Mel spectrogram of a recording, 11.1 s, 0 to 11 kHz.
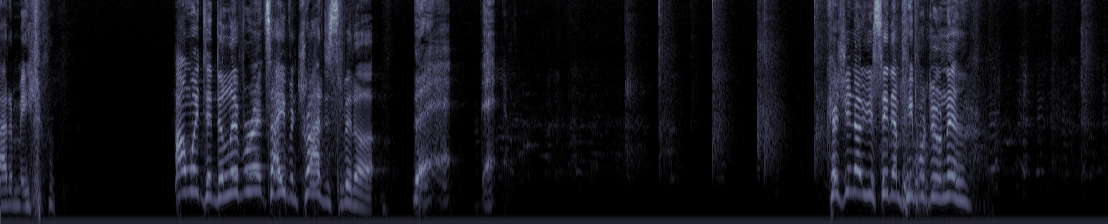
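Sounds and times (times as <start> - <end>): woman's throaty retching sounds: 4.1 - 5.1.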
